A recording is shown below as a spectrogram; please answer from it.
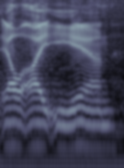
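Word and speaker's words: Lein: here on the program my name is spelled Li en the correct spelling of it is le I n there is the name line that is spelled Li en I pronounce mine lien I am lien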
